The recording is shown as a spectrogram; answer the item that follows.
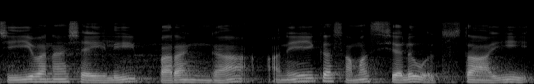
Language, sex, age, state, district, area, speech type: Telugu, male, 18-30, Telangana, Mahabubabad, urban, spontaneous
